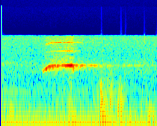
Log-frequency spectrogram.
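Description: Steam locomotive whistle blowing once for about a second and a half, sliding up in pitch as it opens and then holding one steady note, over a steady background rumble.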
